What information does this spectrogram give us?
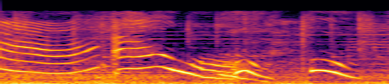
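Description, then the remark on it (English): A person imitates a cat, producing several drawn-out, wavering meows in quick succession, fairly loud over a steady low background rumble. “What about the tiny dog? Cat.”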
